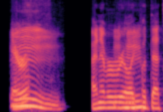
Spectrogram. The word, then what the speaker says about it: Aerith: And somebody had pointed out in this video that I watched that said, even her name is very close to the pronunciation of Earth. Aerith.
